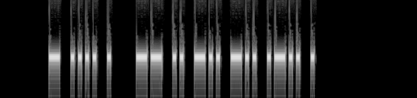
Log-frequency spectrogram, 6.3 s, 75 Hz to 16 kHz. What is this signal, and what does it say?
Morse code, heard as a keyed tone, about 22 wpm, 700 Hz. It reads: THE MIDDLE
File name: Build A Phrase - 2-Word Phrases - 22wpm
